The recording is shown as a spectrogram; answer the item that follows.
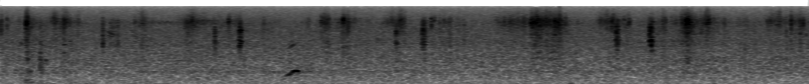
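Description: Steady outdoor background hiss with scattered soft rustles and clicks, and one brief rising chirp about two seconds in.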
